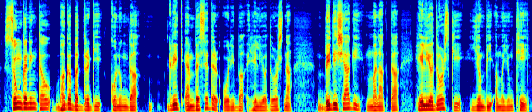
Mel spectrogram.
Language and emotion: Manipuri, neutral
